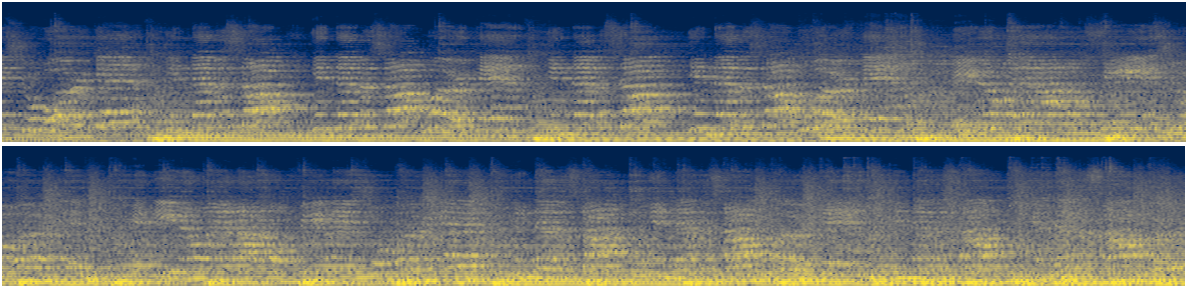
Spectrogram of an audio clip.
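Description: Live contemporary worship band playing: a woman singing lead into a microphone with backing vocals over piano, electric guitar, bass and drums. The drums come in more strongly about eight seconds in and the music builds.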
